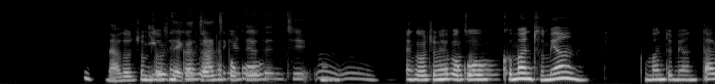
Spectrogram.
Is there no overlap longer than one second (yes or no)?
no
